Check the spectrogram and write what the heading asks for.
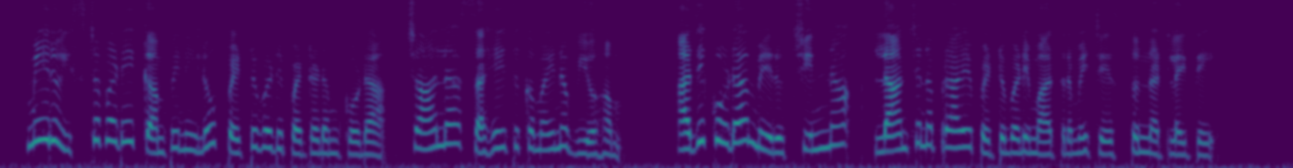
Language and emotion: Telugu, neutral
